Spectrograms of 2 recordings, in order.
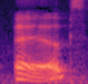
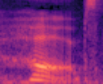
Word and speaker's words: herbs: I've put us because in American English they don't pronounce the H this herbs but in British English there we will pronounce pronounce the H like herbs ok but I think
